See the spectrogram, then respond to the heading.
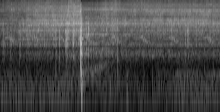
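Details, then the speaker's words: Side-feed pool auto-fill leveler valve after replacement, water supply turned back on: steady high hiss of water flowing in with one sharp click; the valve shuts off when full. "so when this drops when the water level and pool drops this goes down and opens see the water flowing in there and then when the water gets full enough this lifts shuts the valve off"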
